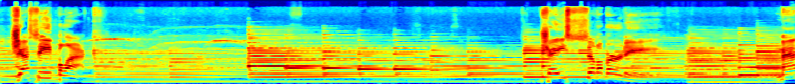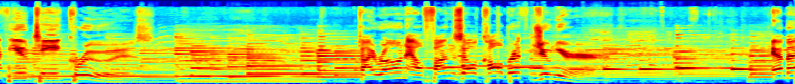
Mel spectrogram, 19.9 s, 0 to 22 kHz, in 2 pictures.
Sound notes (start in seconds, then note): 2.3 attendees cheering; 2.3 gentle music continues; 11.7 gentle music continues; 17.5 gentle music continues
